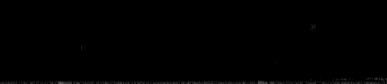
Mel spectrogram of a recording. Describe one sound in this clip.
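A man murmurs quietly to another man nearby.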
